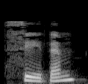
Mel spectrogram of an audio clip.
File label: Slovenian, seven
